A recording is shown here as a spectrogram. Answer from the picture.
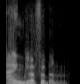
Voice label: "Anglophoben", British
